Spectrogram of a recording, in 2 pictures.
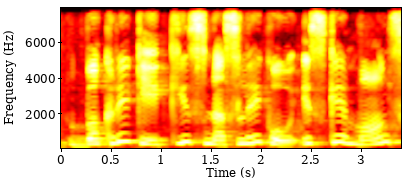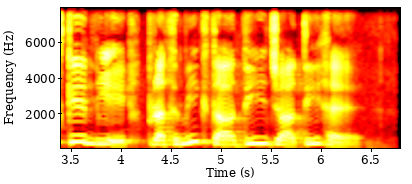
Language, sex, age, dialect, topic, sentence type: Hindi, female, 18-24, Hindustani Malvi Khadi Boli, agriculture, statement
